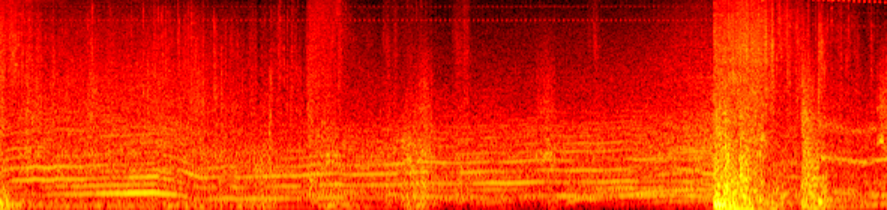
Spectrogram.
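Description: A car engine roars and shifts through its gears at speed.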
